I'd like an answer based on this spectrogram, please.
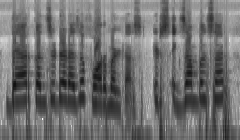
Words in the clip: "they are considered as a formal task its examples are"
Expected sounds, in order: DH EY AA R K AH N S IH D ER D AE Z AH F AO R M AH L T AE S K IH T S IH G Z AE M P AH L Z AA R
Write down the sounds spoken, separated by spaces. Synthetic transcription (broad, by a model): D EY AA R K AH N S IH D ER D AE Z AH F AO R M AH L T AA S IH T S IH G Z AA M P AH L S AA R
